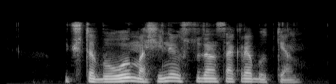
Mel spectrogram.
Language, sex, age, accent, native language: Uzbek, male, 18-24, Toshkent viloyati, Uzbek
